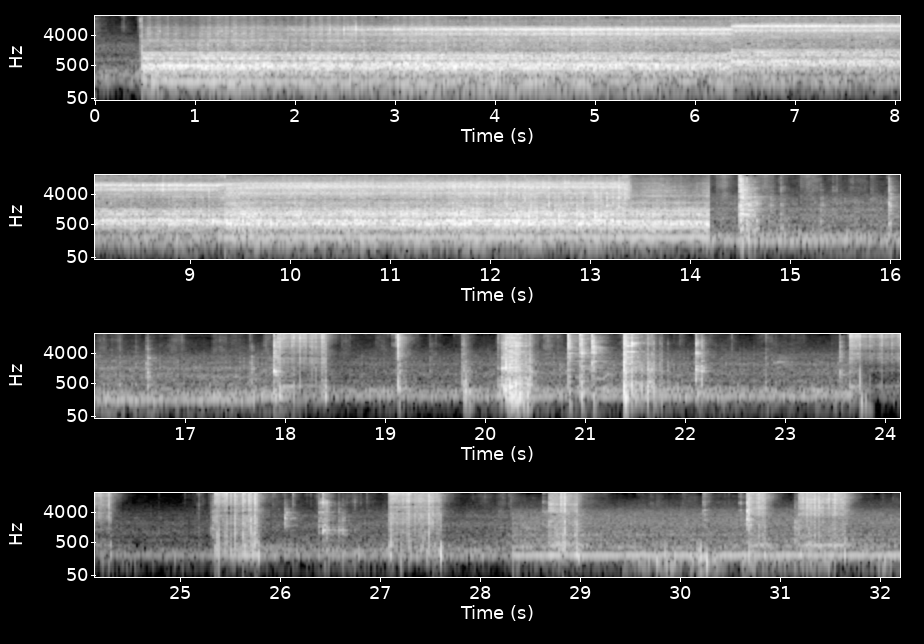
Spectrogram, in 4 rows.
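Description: An angle grinder cuts a steel flat bar. It runs steadily at high speed for about 13 seconds, and its pitch shifts twice as the disc loads up in the metal. Then it stops, and loose steel pieces clink and knock as they are handled and set in place.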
